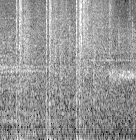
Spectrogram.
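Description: Pistol shots ring out in an echoing tunnel.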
